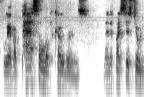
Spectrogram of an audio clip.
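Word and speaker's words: Cockburn: but not everybody knows it's pronounced coburn with a silent ck that's a scottish name and we've got scott here and sat on others to get it right and we actually have craig coburn on here also so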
